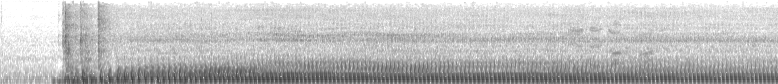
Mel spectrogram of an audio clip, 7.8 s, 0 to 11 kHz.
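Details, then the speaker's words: Used, modded 2003 Honda Ruckus, fuel line fed straight from a gasoline container after carb, battery, fuel pump and filter were replaced and the CVT cover cleaned: kickstarted, it catches at once and settles into a steady even putter; normal running. "And yeah, I got her started. So, this is baby."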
